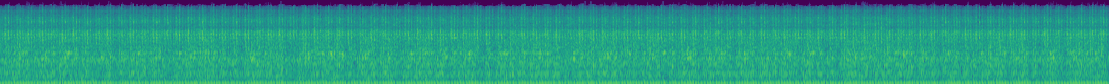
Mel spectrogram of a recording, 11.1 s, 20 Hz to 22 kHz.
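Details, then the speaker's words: Rebuilt Minneapolis Moline 335 tractor engine, warm (gauge about 140°), tappet gaps readjusted warm: loud, ragged idle with uneven thumps nearly three a second and no steady beat, firing poorly; sounds like ignition timing set too late. "But it just didn't quite seem to be firing quite right. So that's thing two."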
